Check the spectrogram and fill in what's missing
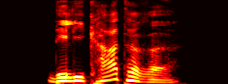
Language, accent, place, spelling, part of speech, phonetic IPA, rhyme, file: German, Germany, Berlin, delikatere, adjective, [deliˈkaːtəʁə], -aːtəʁə, De-delikatere.ogg
- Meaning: inflection of delikat: 1. strong/mixed nominative/accusative feminine singular comparative degree 2. strong nominative/accusative plural comparative degree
